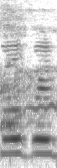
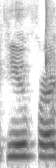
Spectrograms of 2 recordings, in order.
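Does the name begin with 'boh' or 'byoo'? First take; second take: boh; byoo. First: The name begins with a 'boh' sound. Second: The name begins with a 'byoo' sound. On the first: This is how the speaker says it. "and I say Beaufort" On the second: This is how the other person says it. "You say Buford"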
